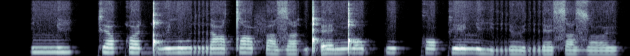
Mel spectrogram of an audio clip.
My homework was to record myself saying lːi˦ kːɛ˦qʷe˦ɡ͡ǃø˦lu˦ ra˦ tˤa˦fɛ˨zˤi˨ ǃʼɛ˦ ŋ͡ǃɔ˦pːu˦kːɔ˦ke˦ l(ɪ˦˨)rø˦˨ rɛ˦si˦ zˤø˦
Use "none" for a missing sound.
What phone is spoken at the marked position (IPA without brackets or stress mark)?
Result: i˦˨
